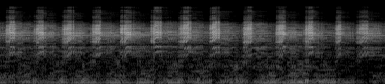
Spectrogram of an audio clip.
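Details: Master recording of a Sunda bush warbler (pijantur) with characteristic tembakan and besetan notes for tutoring other birds: rapid, evenly spaced, harsh high-pitched rasps, about three to four each second, loud and clear throughout.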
